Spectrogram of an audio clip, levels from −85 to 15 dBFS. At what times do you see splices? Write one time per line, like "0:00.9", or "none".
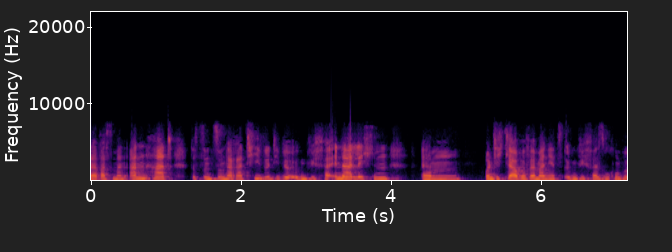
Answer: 0:04.3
